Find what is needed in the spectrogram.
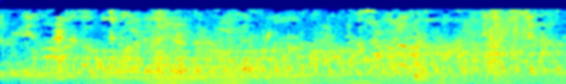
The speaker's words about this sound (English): You can hear the local helicopter above us.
